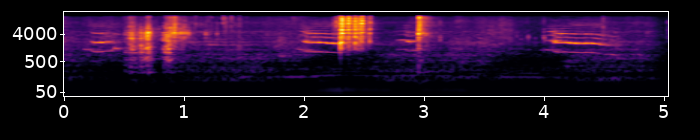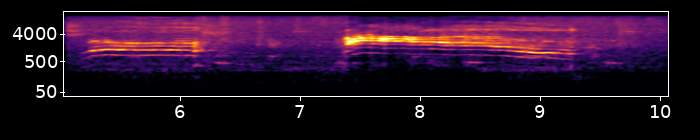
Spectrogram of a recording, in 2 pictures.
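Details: Jay, an orange domestic cat turning two years old on 19 March 2023, indoors: several drawn-out harmonic meows, the longest falling in pitch near the end, with short clicks and faint background noise between calls.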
